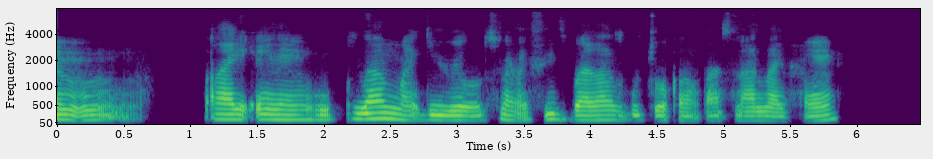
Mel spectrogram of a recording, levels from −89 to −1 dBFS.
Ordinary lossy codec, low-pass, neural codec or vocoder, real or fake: none; 7.2 kHz; codec, 24 kHz, 1 kbps, SNAC; fake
